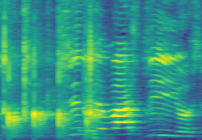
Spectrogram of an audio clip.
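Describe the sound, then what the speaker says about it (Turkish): At a child's birthday party, a few quick hand claps at the start, mixed with a voice and vocal sounds, close by. "Aferin alkış"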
